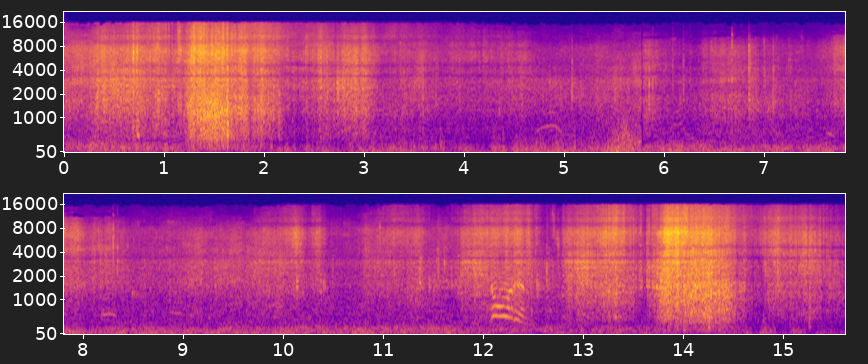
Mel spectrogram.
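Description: Skis scrape and hiss across hard snow in sharp turns.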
